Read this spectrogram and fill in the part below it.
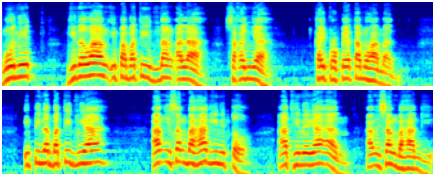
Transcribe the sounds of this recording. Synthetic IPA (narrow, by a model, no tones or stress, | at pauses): ŋuːnɪt̪̚ | ɡɪnɐwaŋɪpɐbɐt̪ɪd̪̚nɐŋʔɐla | sɐkɐna | kɐjpɾopɛːt̪ɐmohaːmɐ̰d̪̚ | ɪpɪnɐbɐt̪ɪd̪̚ɲa | ʔɐŋɪsaŋbɐɦaːɡinɪt̪o̞ | ʔɐt̪̚hɪnɐjaːʔɐn | ʔɐŋɪsaŋbɐɦaːɡi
